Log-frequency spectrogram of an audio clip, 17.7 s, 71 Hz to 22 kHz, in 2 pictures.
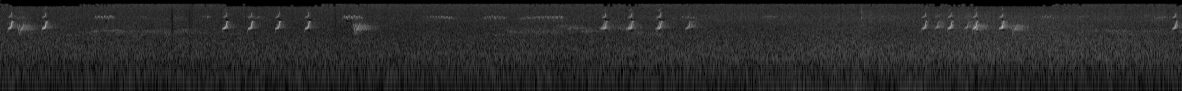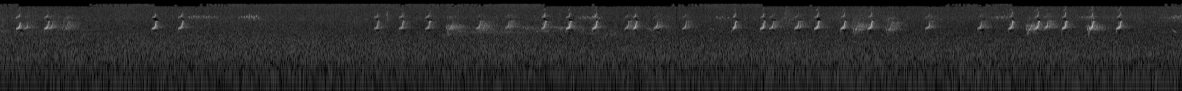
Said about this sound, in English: Oh, 698. Both birds were calling. 698, the loudest. Both birds are calling, pointing at 698.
